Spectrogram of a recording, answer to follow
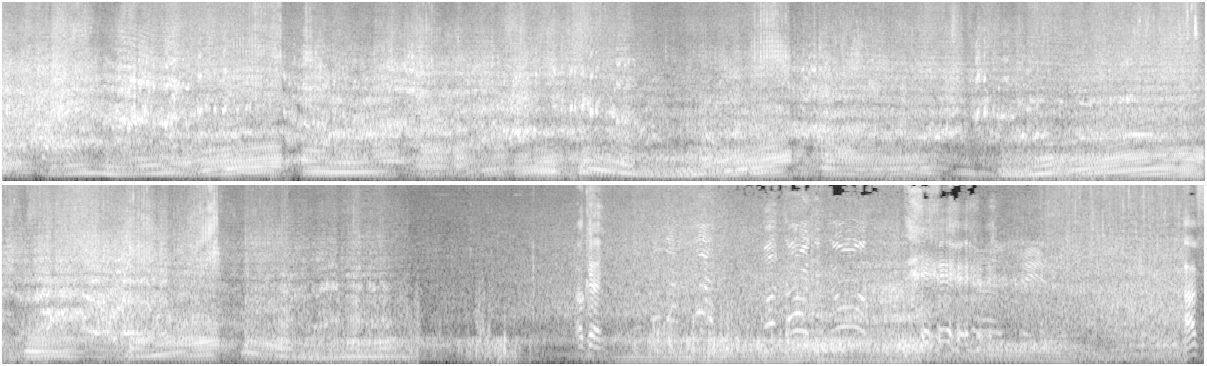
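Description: Chevrolet Camaro doing donuts: the engine revs up and down over and over while the rear tyres squeal, spinning on asphalt.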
